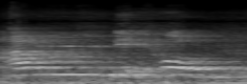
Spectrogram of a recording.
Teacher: Jadi iqlab itu artinya mengganti nun mati atau tanwin yang bertemu dengan ba menjadi mim disertai dengan dengungan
